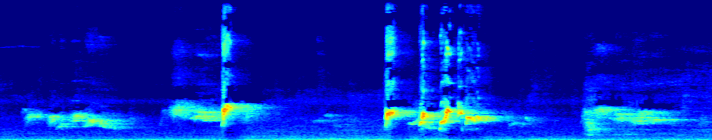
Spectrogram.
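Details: Morning song of a kept red-whiskered bulbul, used to train and rouse other birds: short warbled phrases separated by pauses, a loud cluster of sharp clicks and chirps near the middle, ending on a gliding whistle.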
